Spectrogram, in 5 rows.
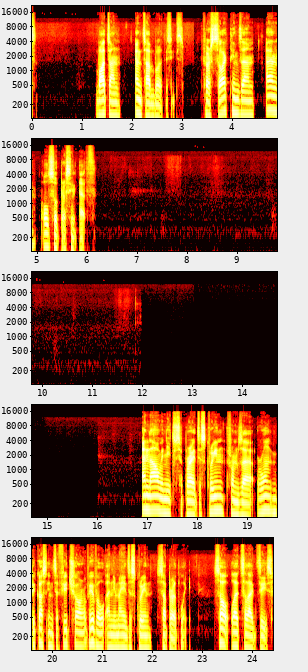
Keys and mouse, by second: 1.9 alt+shift+click, 5.5 f, 6.0-6.7 middle drag, 11.3 alt+click, 12.4 alt+shift+click, 15.4 ctrl+click, 16.7 f, 17.4-18.6 middle drag, 20.6 3, 21.2 ctrl+z, 21.2 middle click, 22.7 ctrl+click, 23.2-23.7 middle drag.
